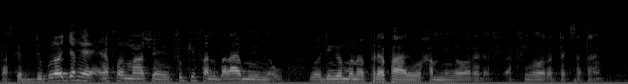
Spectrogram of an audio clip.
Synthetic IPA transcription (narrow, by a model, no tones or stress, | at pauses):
pɐskɐdublɔɟɔxɛʔɛ̃nfɔrmasijɔ̃ːnjifukːifɐnbɐlaːmujiɲɐw | jɔːdiŋɡɐmɐnɐpɾepaːɾiwɔxɐmniŋɡɐwɐɾɐdɛ̰fɐkfiŋɡɐwɔɾɐtɛksɐta̰ŋ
